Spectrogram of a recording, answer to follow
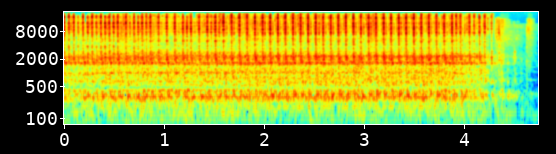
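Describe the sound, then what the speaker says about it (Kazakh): A sewing machine stitches a quilt with blue thread in a steady, fast, continuous mechanical whir close by, running alone until it slows and stops near the end. "Көк жерін көк жіппен тігіп келеміз."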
